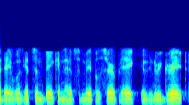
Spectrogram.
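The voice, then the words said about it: Exaggerated Canadian accent. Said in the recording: “maybe I should speak in my Canadian accent.”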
